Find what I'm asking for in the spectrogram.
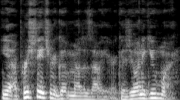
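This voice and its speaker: A man's voice: mid-range voice, fast talker, warm tone, husky. A man vlogger telling an emotional storytime to camera, candid and earnest, talking straight to his viewers.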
